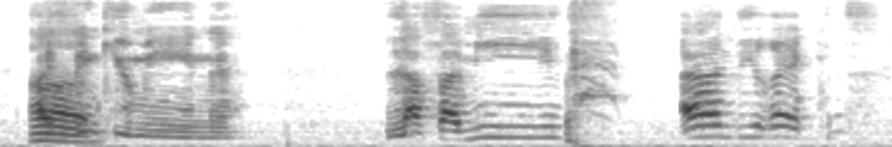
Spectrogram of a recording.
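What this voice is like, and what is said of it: Terrible put-on French accent. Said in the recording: “Why are we doing terrible French accents?”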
